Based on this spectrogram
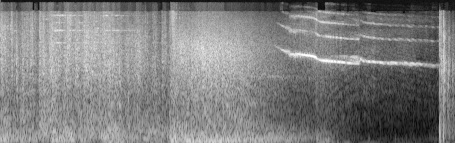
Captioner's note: whistles and pops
